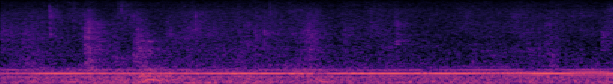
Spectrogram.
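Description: A steady electronic tone of two held pitches ringing through the hall's sound system, with a few faint knocks from the stage.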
